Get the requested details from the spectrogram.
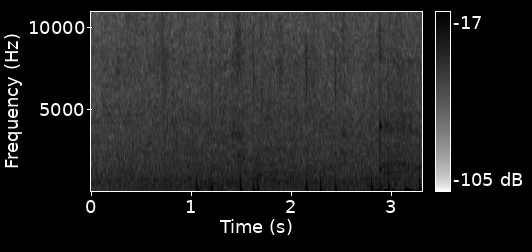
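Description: Footsteps tap lightly on hard pavement.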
